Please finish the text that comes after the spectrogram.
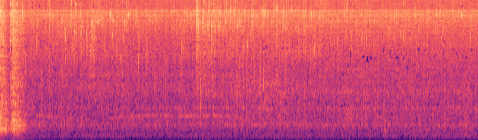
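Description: Carrot and potato frying in oil, a steady soft sizzle heard close and fairly faint, with a sharper clatter at the start and a brief stir midway, continuing evenly without talk.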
